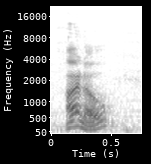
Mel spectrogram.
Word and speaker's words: Aino: This is my Aino, A-I-N-O, but you say it like I know.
